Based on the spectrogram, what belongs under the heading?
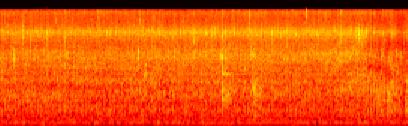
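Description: Chicken and masala sizzling steadily in a karahi over high flame as yogurt is poured in. A couple of light clicks come about three seconds in.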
